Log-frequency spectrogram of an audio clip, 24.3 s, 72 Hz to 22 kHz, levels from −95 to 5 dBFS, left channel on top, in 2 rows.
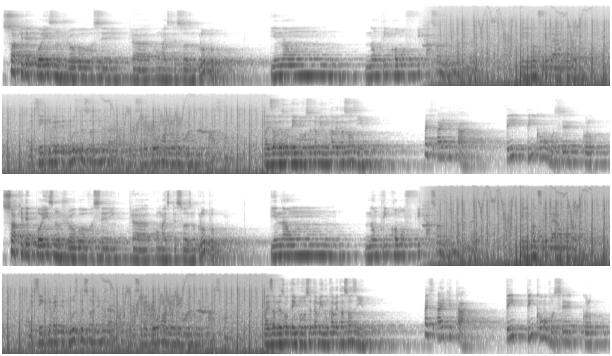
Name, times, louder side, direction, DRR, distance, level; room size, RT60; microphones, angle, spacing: voice 1, 0.0-4.3 5.4-6.8 7.2-9.6 10.4-11.7 12.6-16.7 17.4-19.4, right 1 dB, 45° right, 4 dB, 0.9 m, -34 dB
sound 1, 8.4-17.8, right 3 dB, 25° right, 0.3 m, -34 dB
voice 2, 20.6-21.5 22.2-23.9, right 2 dB, 80° right, 7 dB, 1.0 m, -38 dB
13.0 x 10.5 x 8.5 m, 2.7 s
head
